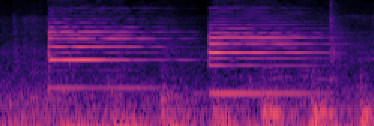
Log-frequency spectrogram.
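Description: Elevator arrival chime: two electronic notes, a higher one then a lower one about a second later, each ringing on for about a second over a low steady rumble.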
